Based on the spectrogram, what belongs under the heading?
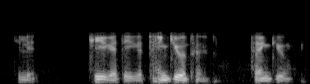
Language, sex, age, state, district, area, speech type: Urdu, male, 18-30, Uttar Pradesh, Saharanpur, urban, conversation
